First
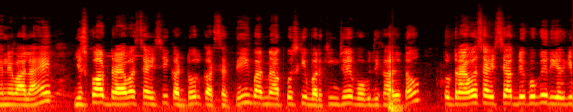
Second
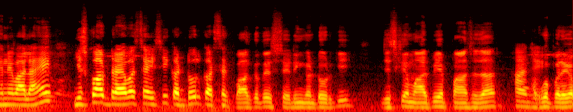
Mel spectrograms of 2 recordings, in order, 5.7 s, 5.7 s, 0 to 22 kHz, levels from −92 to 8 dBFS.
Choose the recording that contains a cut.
second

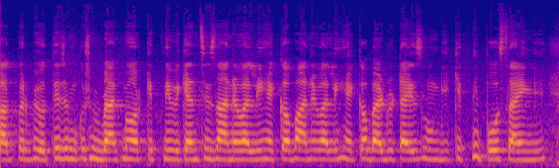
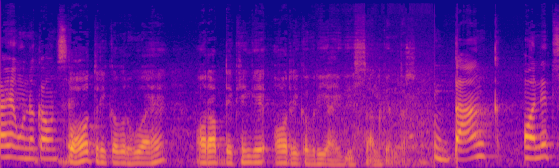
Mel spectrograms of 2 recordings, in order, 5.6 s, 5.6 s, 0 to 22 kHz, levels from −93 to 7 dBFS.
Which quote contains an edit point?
second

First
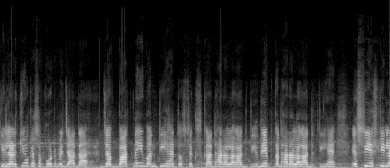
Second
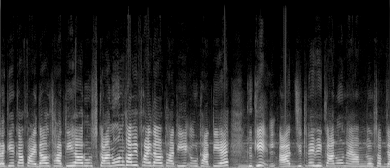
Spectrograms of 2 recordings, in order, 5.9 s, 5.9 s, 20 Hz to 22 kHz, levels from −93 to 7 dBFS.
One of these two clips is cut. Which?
first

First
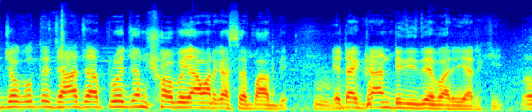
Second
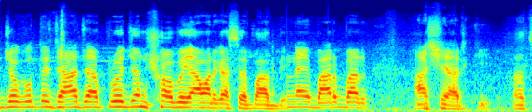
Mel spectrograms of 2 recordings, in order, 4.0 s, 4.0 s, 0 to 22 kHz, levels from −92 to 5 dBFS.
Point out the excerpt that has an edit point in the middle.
second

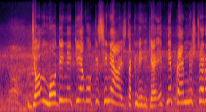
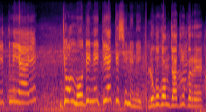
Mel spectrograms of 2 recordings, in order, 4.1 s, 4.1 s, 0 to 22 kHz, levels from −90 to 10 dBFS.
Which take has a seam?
second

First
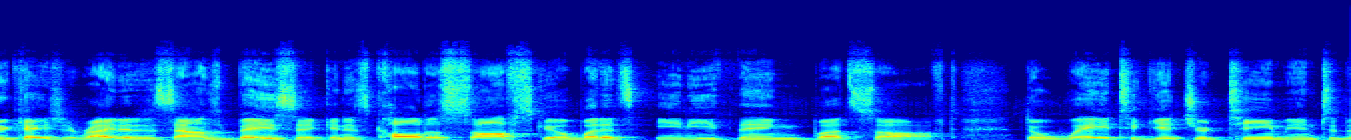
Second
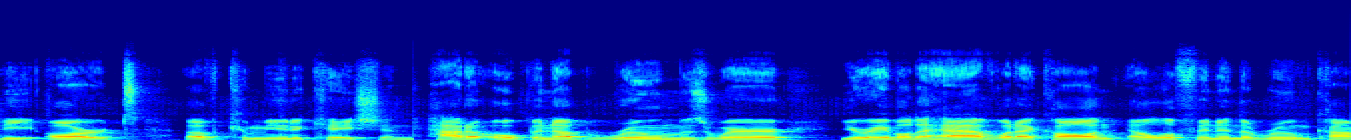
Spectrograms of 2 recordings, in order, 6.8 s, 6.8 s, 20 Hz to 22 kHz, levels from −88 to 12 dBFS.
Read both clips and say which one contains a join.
second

